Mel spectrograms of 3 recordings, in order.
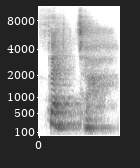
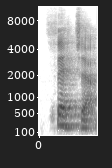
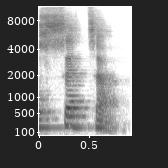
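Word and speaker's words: zeta: And the last letter, la última letra, theta. Theta again. Theta or seta. Yeah, if you don't want to do the lisp, it's okay to do seta.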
